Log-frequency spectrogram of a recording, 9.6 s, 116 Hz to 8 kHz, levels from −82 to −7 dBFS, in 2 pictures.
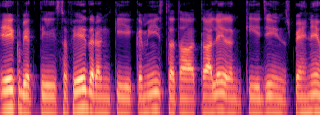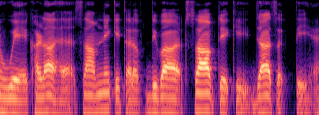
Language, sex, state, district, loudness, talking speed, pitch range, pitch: Hindi, male, Chhattisgarh, Sukma, -20 LUFS, 150 wpm, 110-125 Hz, 115 Hz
